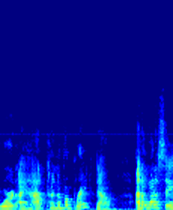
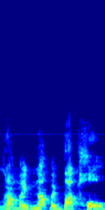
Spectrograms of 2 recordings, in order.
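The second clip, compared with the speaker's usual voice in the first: ordinary talk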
